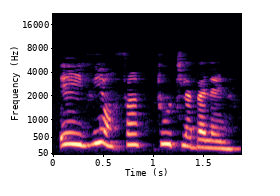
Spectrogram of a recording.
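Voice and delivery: usual speaking voice

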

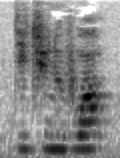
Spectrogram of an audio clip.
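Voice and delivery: usual speaking voice

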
